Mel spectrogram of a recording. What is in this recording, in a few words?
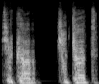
Surprised Robot Large, Barks, Battle; Warframe; Eximus Corpus Robotic Large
